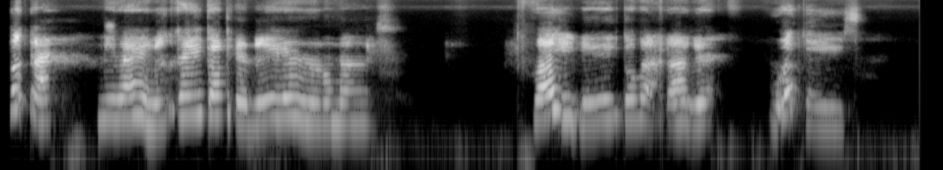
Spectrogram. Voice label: a young girl saying amate; amateur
